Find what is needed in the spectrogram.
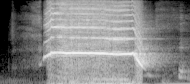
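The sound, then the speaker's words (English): A single loud, piercing human scream held steady for over a second at a high pitch, then breaking off with a downward slide, alone with no talking. “Do you want me to scream?”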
